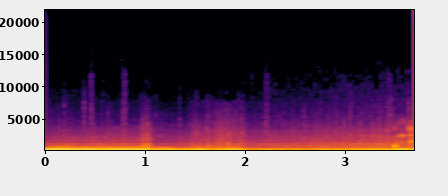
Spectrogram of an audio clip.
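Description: A Mercedes A45 AMG in Sport Plus mode drones loudly from the cabin while driving, its engine tone dropping sharply at a gear change, then building again with a rough, throaty rumble.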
